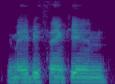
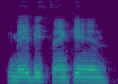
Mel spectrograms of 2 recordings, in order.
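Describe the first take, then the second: No difference in how they are said.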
